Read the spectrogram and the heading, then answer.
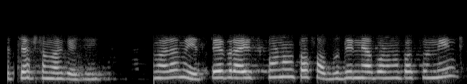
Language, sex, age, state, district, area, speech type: Odia, female, 30-45, Odisha, Dhenkanal, rural, conversation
